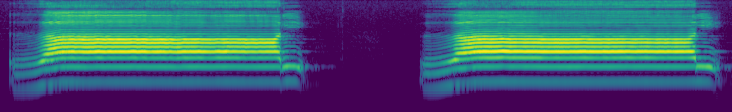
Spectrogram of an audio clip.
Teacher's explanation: 6 الف کے برابر اس حرف کو لمبا کریں گے، ذال ذال۔ نمبر 2، صفت جہر کی وجہ سے اس حرف کی آواز میں بلندی ہوگی، ذال۔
